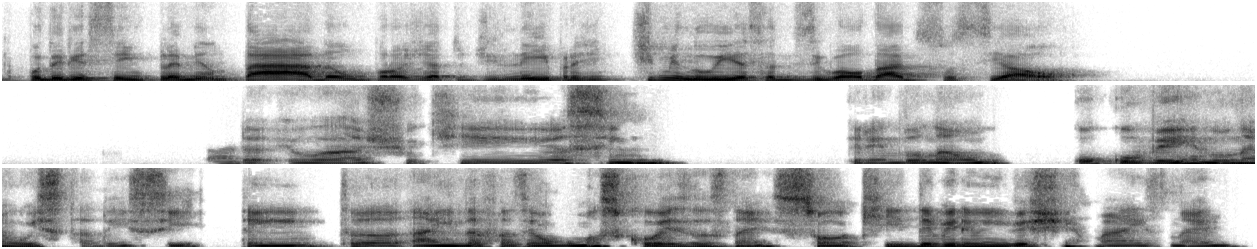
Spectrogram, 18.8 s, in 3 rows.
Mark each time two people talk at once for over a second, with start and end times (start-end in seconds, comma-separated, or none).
none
